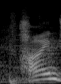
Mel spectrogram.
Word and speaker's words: Heim: Heim joints is how they're pronounced.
